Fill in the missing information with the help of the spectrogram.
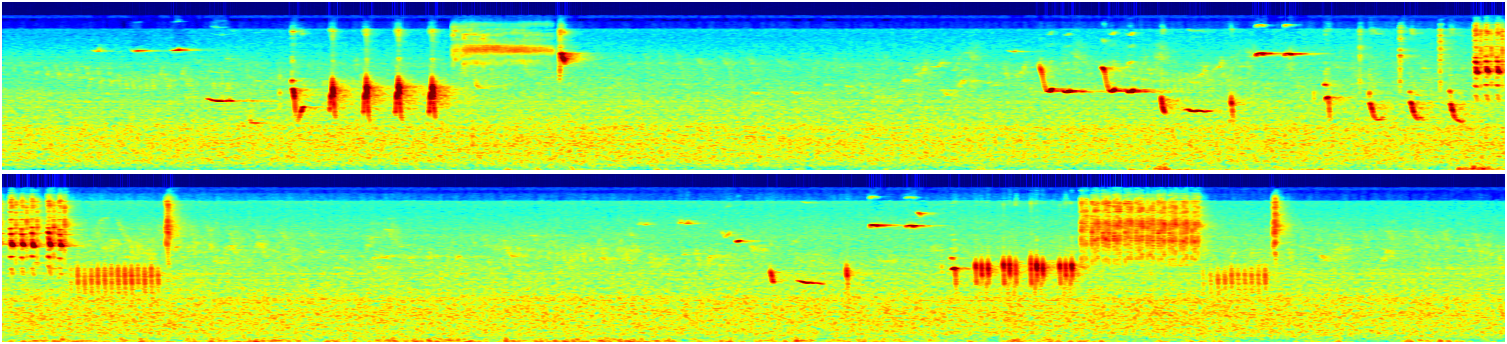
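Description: Nightingale singing: three phrases of whistled notes, quick repeated strokes and fast rattling trills, each a few seconds long and separated by pauses of several seconds.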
